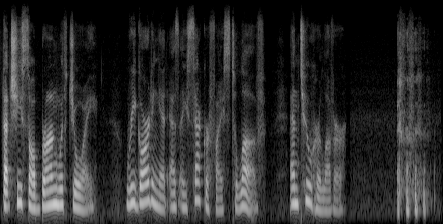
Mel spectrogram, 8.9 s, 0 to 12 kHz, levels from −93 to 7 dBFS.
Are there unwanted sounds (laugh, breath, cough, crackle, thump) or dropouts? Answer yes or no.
yes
